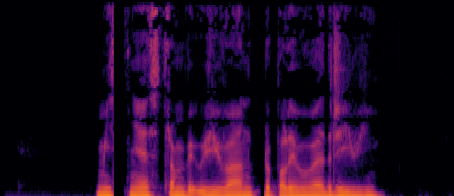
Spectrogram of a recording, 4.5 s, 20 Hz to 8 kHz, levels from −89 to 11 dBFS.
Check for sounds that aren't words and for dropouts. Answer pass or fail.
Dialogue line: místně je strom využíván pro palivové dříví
fail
